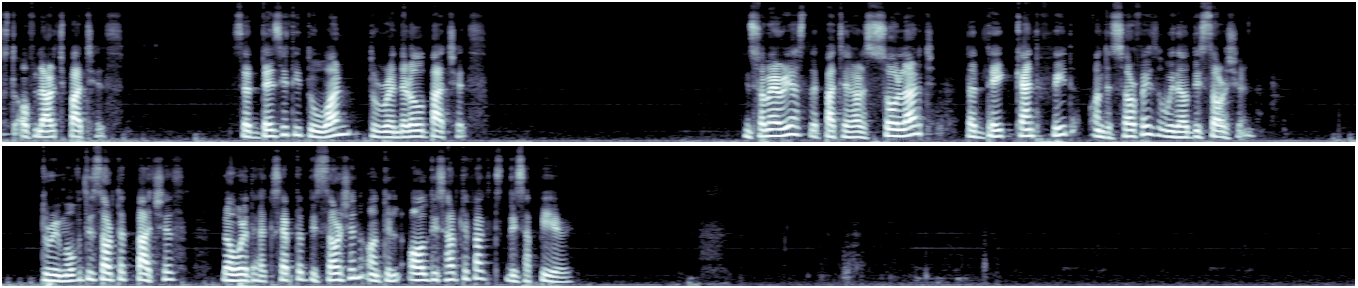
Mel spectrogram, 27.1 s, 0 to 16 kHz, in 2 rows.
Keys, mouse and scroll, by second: 0.3 click, 1.4 click, 1.4 a, 2.4 click, 4.1-15.1 alt+drag, 16.3 click, 17.0 click, 18.3 click, 18.6 click, 19.8 click, 20.0 click, 20.8 click, 21.5 click, 22.2 click, 22.8 click, 24.8-26.3 alt+drag.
